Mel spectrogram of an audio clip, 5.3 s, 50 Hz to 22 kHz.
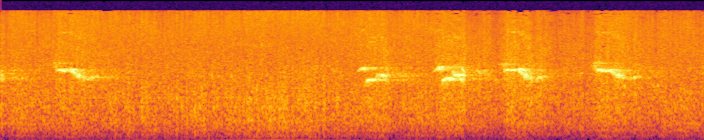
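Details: Robin adult bringing food to babies in the nest, day 19, 27 May 2018; a faint note early, then four louder wavering whistled calls in quick succession toward the end, over low background noise.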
